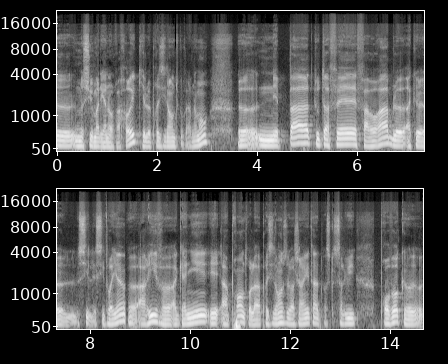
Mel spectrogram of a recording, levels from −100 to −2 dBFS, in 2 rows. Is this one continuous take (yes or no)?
no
